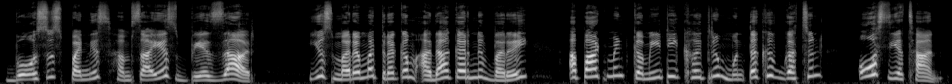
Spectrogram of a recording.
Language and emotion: Kashmiri, disgusted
